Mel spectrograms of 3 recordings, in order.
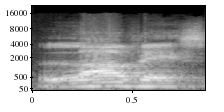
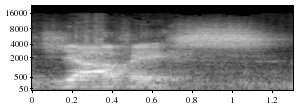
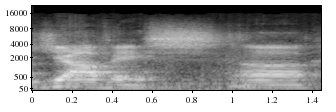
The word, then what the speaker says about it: llaves: bit of Asia yeah javis so it's kind of a cross between a jaw and a yeah so jaw face alright really it's it's the Y sound with a lot of emphasis javis okay so you'll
